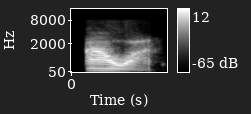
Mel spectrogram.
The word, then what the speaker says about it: hour: উত্তরাধিকারী, HONOR, অনার, HOUR, আওয়ার, এখানে কিন্তু হাওয়ার বলছি না, হেয়ার বলছি না, হনার বলতেছি না, আমরা কিন্তু বলতেছি অনার।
